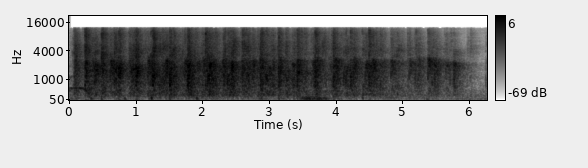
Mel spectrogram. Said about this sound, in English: So since we had a couple of announcements tonight, typically we welcome our guest and we give them a rousing round of applause. So I'm going to pause now and we're going to do that.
